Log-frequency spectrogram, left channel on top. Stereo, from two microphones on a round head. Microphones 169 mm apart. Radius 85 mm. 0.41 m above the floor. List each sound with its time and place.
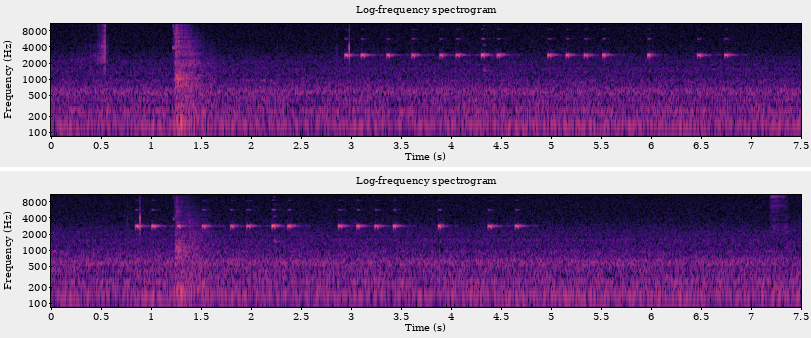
1.2 s a gunshot: 70° left (ahead or behind), 3.5 m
